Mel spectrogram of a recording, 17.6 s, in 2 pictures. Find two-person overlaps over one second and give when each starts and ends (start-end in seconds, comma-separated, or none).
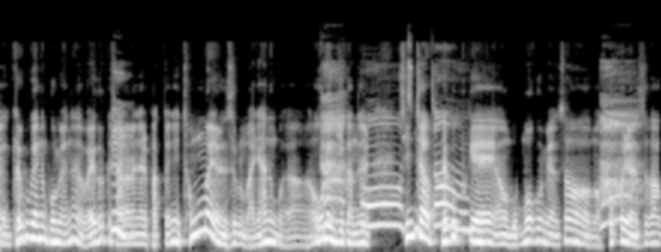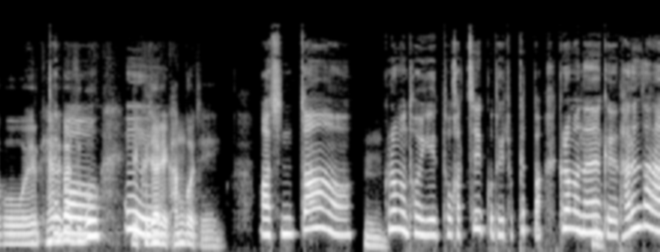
4.8-6.3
